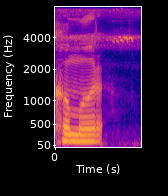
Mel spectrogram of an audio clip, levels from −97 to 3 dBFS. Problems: constant background noise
